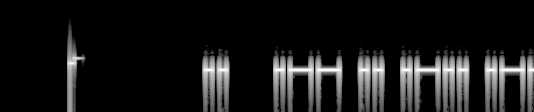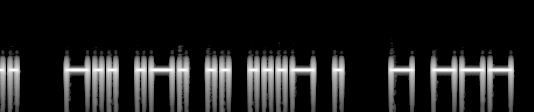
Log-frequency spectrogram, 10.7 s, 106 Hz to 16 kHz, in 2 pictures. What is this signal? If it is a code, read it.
Morse code, heard as a keyed tone, about 17 wpm, 700 Hz. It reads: I WILL DRIVE TO
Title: Sentences from Top 1000 Words - Review Part 6 - 17wpm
